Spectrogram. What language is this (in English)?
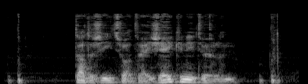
Dutch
